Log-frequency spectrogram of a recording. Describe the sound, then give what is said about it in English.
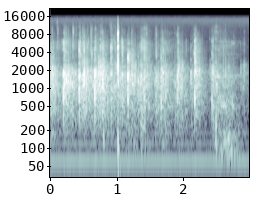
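A room full of people applauding in welcome, a dense, steady patter of many hands clapping at once, sustained for a few seconds with no talking. “Would you give them a hand clap and a welcome?”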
